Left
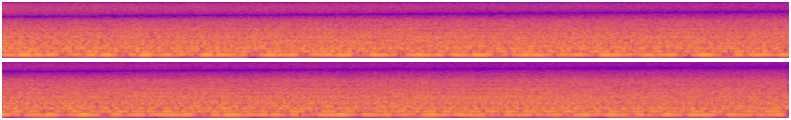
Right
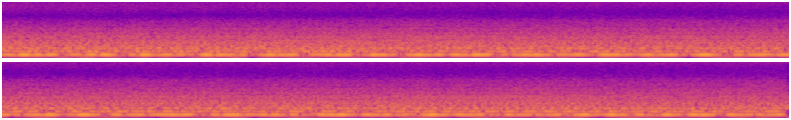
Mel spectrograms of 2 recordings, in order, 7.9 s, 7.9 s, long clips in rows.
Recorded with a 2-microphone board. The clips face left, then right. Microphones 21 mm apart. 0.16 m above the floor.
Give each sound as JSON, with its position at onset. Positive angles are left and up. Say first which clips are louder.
{"t": 0.0, "sound": "a drone", "louder": "left 7 dB", "side_deg": 70}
